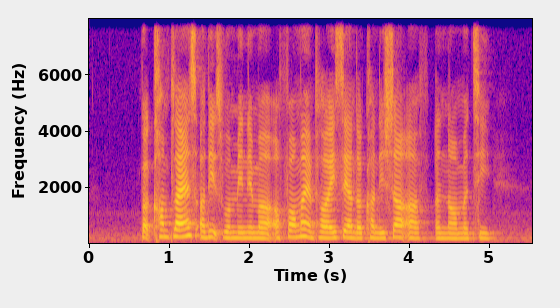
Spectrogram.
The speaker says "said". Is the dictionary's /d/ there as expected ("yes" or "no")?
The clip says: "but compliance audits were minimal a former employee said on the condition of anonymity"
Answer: no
